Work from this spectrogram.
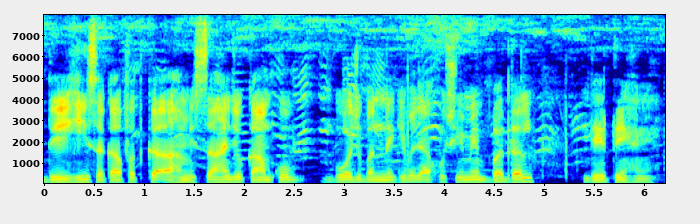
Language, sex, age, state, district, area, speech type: Urdu, male, 18-30, Uttar Pradesh, Azamgarh, rural, spontaneous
